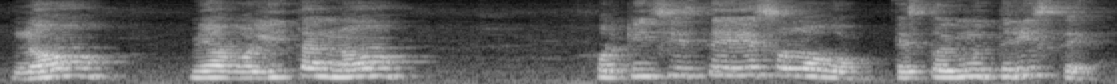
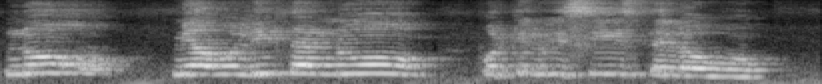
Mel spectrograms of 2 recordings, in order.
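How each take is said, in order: First: Said in the usual way. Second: Higher pitched, tearful pleading cry. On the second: Shown as a demonstration. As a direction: let the grief break through the words. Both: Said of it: "Es muy diferente a que lo diga".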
